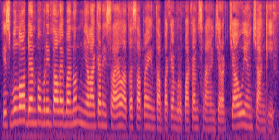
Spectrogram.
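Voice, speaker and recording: A woman reading a scripted news voice-over in a steady, formal way. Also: mid-range voice, quick pace, a little hiss or hum. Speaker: news narrator.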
